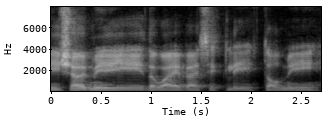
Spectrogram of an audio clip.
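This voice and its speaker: Speaking in a South African accent, a man keeps a fairly slow pace. His intonation is monotone and flat. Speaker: strength and conditioning coach. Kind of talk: interview.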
